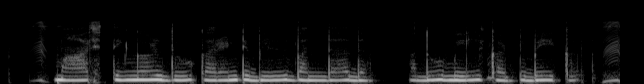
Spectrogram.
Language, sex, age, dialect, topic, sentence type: Kannada, female, 18-24, Northeastern, banking, statement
